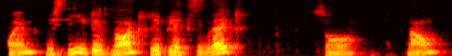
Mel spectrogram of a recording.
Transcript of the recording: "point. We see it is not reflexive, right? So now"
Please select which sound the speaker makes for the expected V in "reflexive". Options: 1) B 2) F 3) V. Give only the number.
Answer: 1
